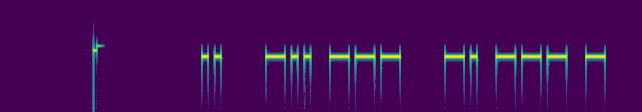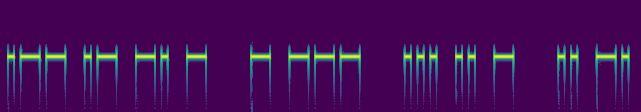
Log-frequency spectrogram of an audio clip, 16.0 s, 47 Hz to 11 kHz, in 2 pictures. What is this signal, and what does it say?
Morse code, heard as a keyed tone, about 15 wpm, 700 Hz. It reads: I DO NOT WANT TO SIT IN
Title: Sentences from Top 1000 Words - Review Part 2 - 15wpm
